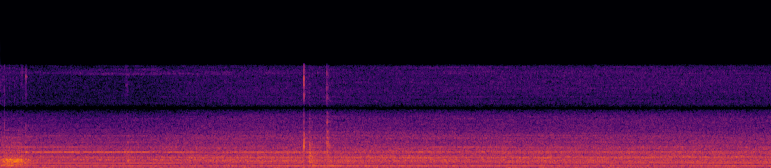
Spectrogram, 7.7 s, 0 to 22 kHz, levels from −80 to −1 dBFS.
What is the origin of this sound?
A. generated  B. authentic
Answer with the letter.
B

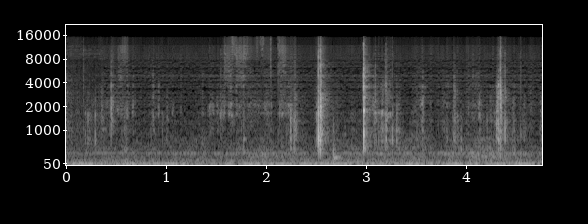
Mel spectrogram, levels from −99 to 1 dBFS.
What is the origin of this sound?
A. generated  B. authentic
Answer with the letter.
A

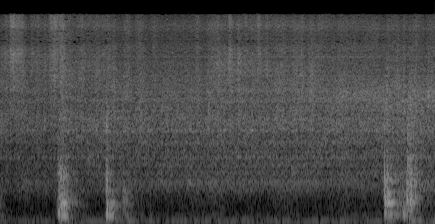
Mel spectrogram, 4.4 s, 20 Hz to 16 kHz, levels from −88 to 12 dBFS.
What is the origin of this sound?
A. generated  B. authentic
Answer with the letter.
A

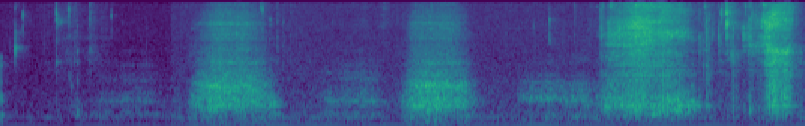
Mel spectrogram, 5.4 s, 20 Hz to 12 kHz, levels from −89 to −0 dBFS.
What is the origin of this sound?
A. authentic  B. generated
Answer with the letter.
A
